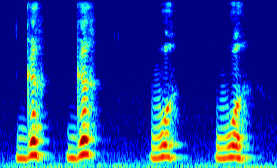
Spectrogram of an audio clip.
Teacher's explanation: both the /w/ and the /g/ are what we call velar consonants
